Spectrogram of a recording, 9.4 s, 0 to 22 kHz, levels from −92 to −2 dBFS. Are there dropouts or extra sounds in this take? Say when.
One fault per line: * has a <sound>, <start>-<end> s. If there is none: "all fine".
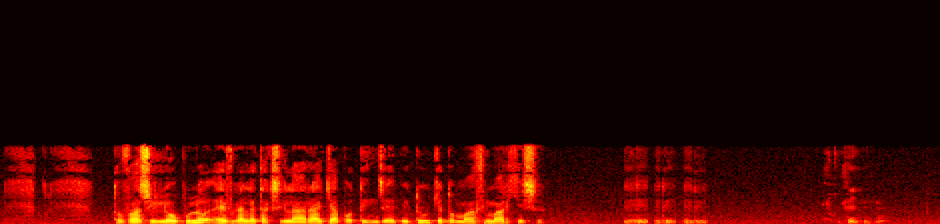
* has a laugh, 6.2-7.1 s
* has a laugh, 8.2-8.9 s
